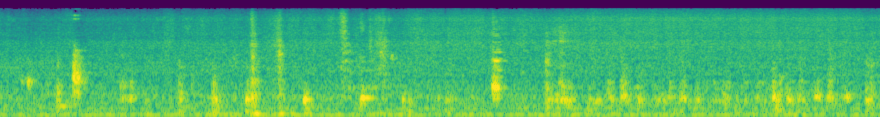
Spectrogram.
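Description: Wooden spatula scraping and tapping against a nonstick wok while sliced onions are stir-fried, making a string of irregular scrapes and light knocks over a low steady hum.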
